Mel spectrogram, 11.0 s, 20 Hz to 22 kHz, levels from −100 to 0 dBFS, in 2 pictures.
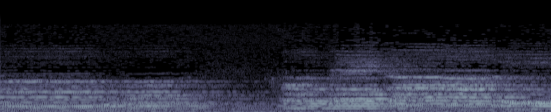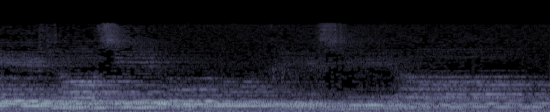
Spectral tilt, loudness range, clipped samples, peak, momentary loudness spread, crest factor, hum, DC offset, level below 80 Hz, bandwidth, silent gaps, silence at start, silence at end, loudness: -7.5 dB/octave; 5 LU; under 0.1%; -30 dBFS; 9 LU; 14 dB; none; under 0.1%; -60 dBFS; 9.4 kHz; none; 0 s; 0 s; -45 LUFS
